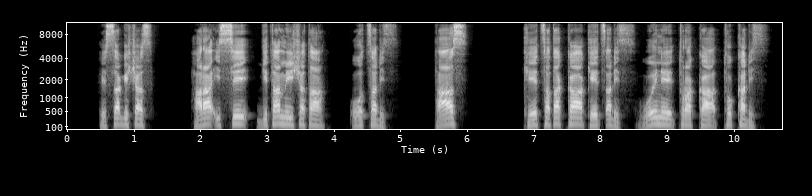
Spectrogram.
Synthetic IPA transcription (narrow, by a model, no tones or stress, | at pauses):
hɛsːɐɡɪʃːɐs | hɐɾɐʔɪsːɪɡɪt̪ɐmiːʃːɐt̪ɐ | ʔo̞ːt͡sːɐd̪ɪs | t̪aːs | kʰe̞ːt͡sːɐt̪ɐkːɐke̞ːt͡sʼːɐd̪ɪs | wɔjnɛt̪ʊɾɐkːɐt̪ɔkːɐd̪ɪs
